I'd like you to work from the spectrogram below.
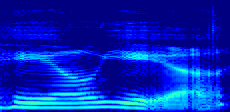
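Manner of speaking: soft, low, drawn-out approval; mock hushed hell yeah. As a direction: breathe it out low like a quiet cheer. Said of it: "And I'm like".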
